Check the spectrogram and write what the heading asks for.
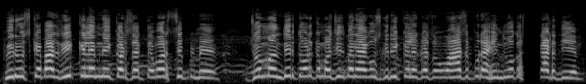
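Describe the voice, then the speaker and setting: A man's voice: very high voice, fairly even intonation, quick pace, pushed and bright. A man arguing heatedly about politics in a street interview, outdoors in the city, firing rhetorical questions and chanting slogans. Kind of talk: heated political vox pop.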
